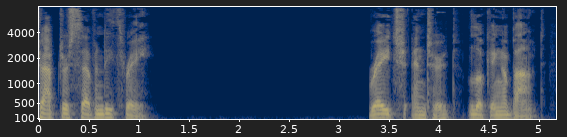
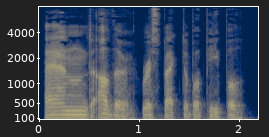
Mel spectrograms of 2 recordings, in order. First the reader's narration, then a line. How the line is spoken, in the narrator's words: said Selden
